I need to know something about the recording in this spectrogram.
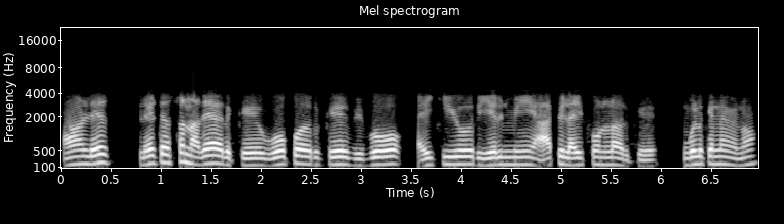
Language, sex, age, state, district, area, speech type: Tamil, male, 18-30, Tamil Nadu, Tiruchirappalli, rural, conversation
